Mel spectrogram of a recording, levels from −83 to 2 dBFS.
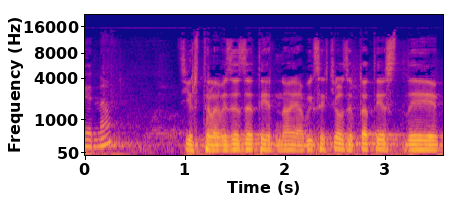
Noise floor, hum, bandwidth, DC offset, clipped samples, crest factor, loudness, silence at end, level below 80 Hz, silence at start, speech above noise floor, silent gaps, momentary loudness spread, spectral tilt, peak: -38 dBFS; none; 15.5 kHz; under 0.1%; under 0.1%; 16 dB; -17 LUFS; 0 s; -40 dBFS; 0 s; 22 dB; none; 10 LU; -6 dB/octave; 0 dBFS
